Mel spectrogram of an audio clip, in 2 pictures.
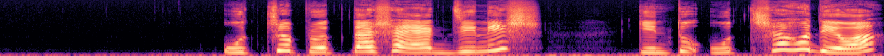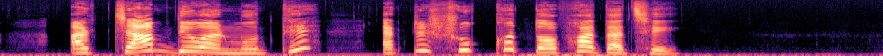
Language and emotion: Bengali, angry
